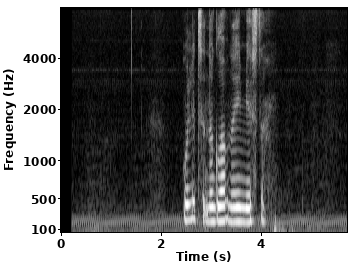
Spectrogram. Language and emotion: Russian, neutral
